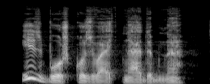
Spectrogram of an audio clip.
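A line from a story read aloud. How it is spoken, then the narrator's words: Completely calm. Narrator (Russian): совершенно спокойно отозвалась Яга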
